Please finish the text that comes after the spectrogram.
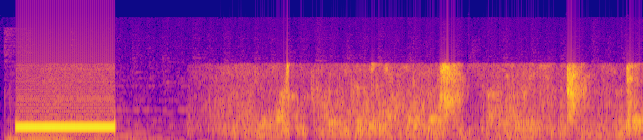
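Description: A phone call connecting tone: one loud, steady mid-pitched beep lasting about a second, then an abrupt cut to a thin, hissy phone line with faint, muffled rustles and bumps.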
